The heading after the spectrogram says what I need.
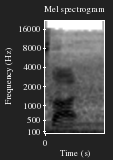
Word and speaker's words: Gstaad: the whole time just start it's it's just pronounced start but that start in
